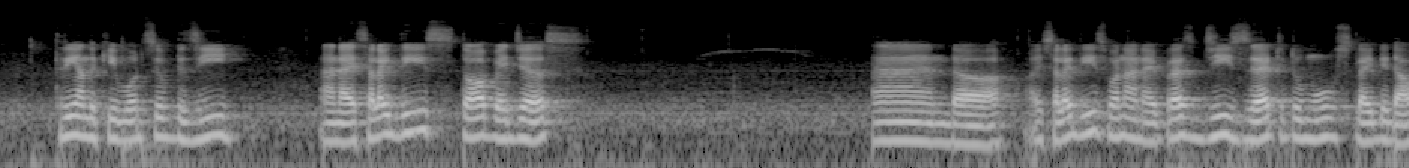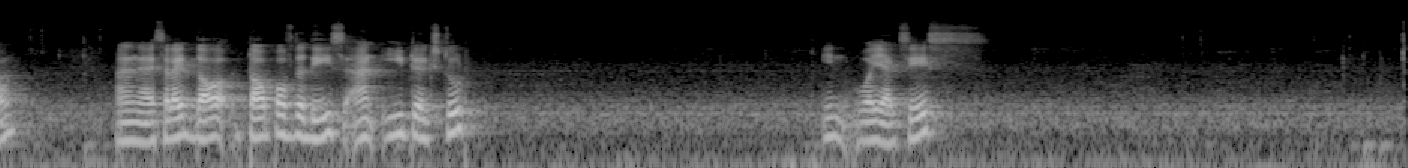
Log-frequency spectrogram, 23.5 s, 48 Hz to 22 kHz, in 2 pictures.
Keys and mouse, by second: 0.3 KP_3, 1.2 shift+z, 1.7 shift+click, 2.5 click, 4.7 click, 5.4 click, 8.5 click, 8.8 click, 10.2 g, 12.6 shift+click, 15.0 e, 22.7 middle click, 23.2 Tab.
